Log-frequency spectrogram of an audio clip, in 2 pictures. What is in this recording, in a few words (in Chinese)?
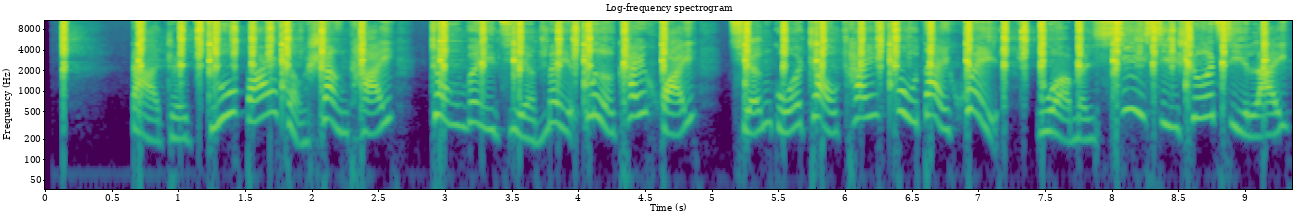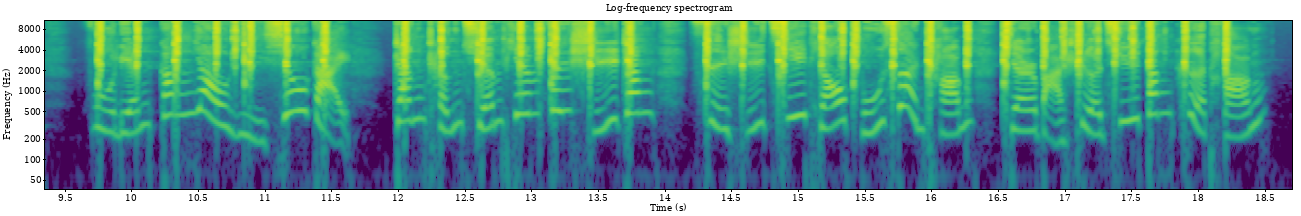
女 快板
